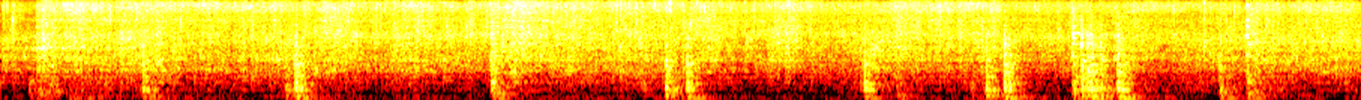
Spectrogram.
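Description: Chicken pieces and diced onion sizzling in hot ghee in a frying pan, sweating together, with a spatula scraping against the pan every second or so as it stirs.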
